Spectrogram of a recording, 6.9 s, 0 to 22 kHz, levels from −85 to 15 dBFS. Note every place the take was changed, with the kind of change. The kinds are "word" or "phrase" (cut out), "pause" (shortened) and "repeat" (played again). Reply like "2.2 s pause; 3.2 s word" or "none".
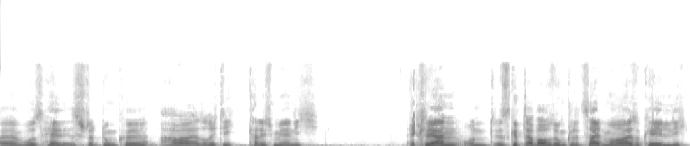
none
